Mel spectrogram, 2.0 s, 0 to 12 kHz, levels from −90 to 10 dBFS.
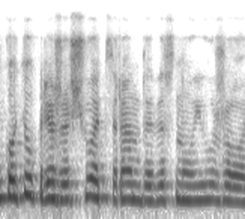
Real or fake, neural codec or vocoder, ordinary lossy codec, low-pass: real; none; Opus, 16 kbps; 7.2 kHz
